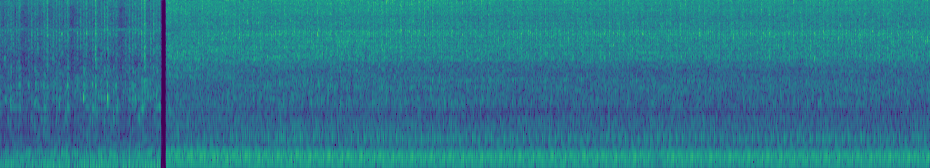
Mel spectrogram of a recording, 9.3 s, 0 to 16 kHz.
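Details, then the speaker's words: Carbureted engine with no exhaust pipes, cold start at about 10°C after sitting overnight; after a brief burst, deep loud steady idle with even lope; running healthy. "beautiful God that sounds awesome wonder how much trouble if I'd get in running straight pipes just out right in here"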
